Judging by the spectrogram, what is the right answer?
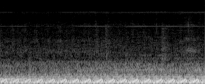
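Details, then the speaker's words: Old Chevy truck started after sitting about six to seven years, rear end rebuilt, fuel pump working: deep evenly pulsing idle with steady beat and no stumbles or ticks; normal idle. "now that's pumping exhaust going it's running fine now"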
